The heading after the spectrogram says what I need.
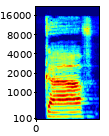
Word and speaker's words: کاف: پیچھے پڑھ چکے ہیں۔ اس کو کیاف نہیں پڑھنا، کیاف بالکل غلط ہے، جیسے کیاف پڑھا جاتا ہے یہ غلط ہے، اس کو کاف ہی پڑھنا ہے، یہ موٹا قاف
